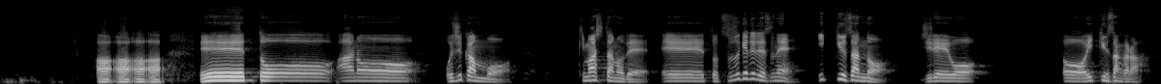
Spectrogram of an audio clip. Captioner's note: speaking japanese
